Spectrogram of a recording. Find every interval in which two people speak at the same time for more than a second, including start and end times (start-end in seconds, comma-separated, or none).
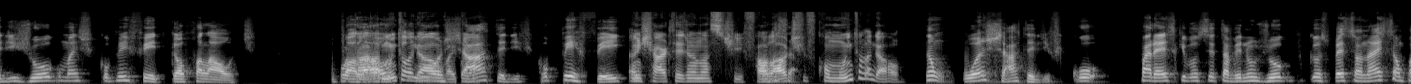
3.4-4.9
